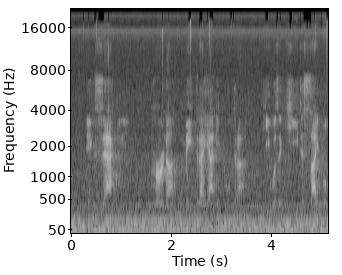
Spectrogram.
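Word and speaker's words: Pūrṇa Maitrāyaṇīputra: At that time, the Buddha said to the monks, do you see this Purna Maritayana Putra?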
